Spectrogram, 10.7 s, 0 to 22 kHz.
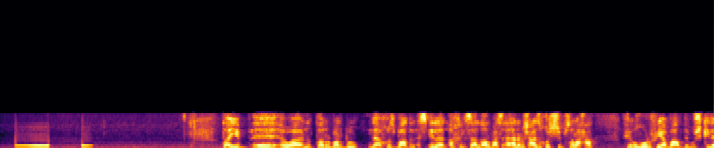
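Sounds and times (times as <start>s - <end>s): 
low hiss: 0.0s - 10.7s
telephone line tone beeps as a caller is connected: 0.2s - 1.4s
speech: 3.4s - 10.7s.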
